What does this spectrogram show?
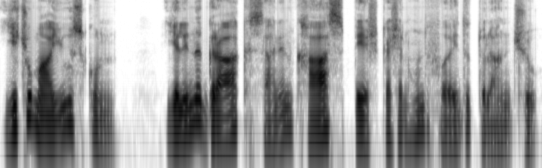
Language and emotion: Kashmiri, sad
